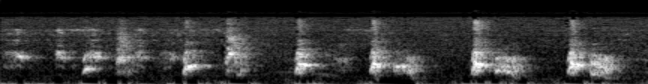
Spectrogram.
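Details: Chukar partridge giving a short series of hoarse, clucking notes that start quick and close together, then spread out and grow louder.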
